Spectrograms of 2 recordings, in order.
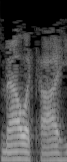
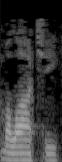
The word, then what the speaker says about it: Malachi: It's pronounced Malachi. He's not Italian. It's not Malachi.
